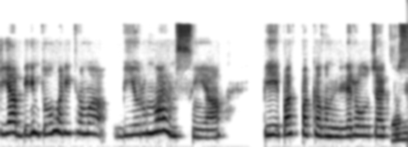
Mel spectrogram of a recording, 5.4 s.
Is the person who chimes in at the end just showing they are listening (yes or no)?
no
